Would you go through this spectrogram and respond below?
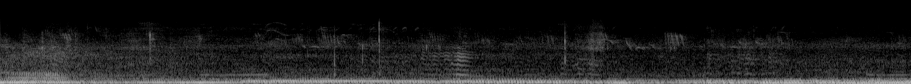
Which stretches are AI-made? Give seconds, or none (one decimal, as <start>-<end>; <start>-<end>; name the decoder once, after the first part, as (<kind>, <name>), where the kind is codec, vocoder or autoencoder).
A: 1.2-2.0 (codec, SNAC); 8.0-8.6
